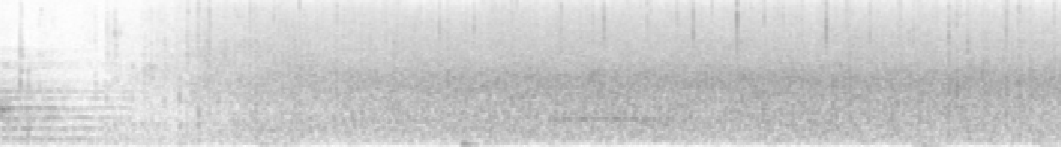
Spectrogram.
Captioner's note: audience applauding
